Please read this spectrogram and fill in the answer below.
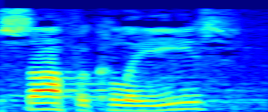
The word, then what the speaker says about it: Sophocles: A-E-S-C-H. I left the C out. A-E-S-C-H-Y-L-U-S. That's Aeschylus. And then Sophocles. S-O-P-H-O-C-L-E-S. And then Euripides. E-U-R-I-P-I-D-E-S.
